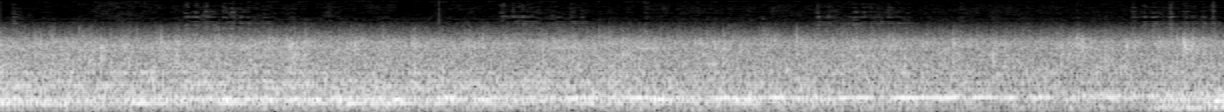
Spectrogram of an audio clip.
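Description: Heavy rain falling on a corrugated roof: a dense, steady patter of countless drops.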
